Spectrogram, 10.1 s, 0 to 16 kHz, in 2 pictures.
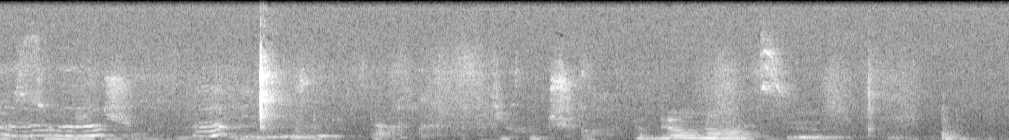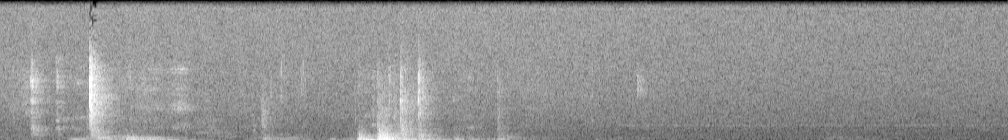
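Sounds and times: door closing: 0:04.8 - 0:07.7.

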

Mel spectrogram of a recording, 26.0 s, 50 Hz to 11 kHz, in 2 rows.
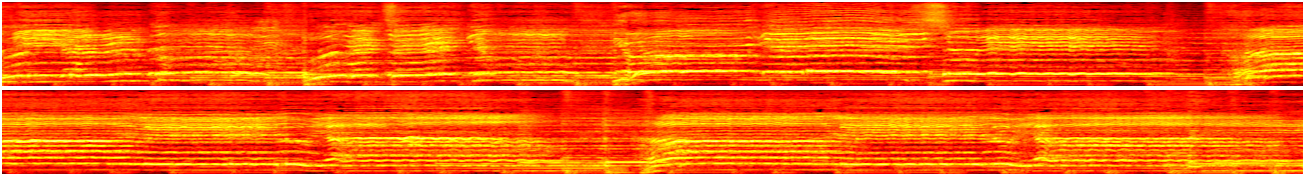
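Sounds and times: man and women singing worship song: 0:00.0 - 0:26.0.

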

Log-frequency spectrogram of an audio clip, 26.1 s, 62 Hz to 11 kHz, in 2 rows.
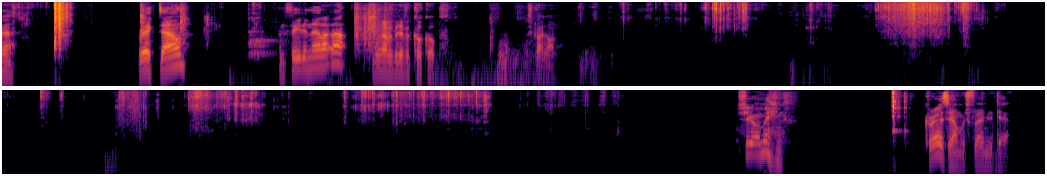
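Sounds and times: dry cane snapping and cracking: 0:00.6 - 0:00.9, 0:07.7 - 0:09.4, 0:10.9 - 0:12.3, 0:14.6 - 0:16.3, 0:17.4 - 0:19.1.

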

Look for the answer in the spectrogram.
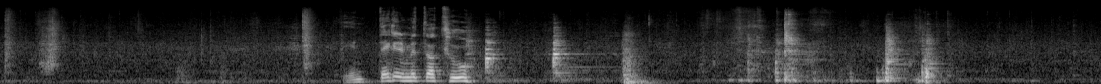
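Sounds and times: metal lids clanking on grill: 0:04.7 - 0:06.3, 0:07.2 - 0:09.6.

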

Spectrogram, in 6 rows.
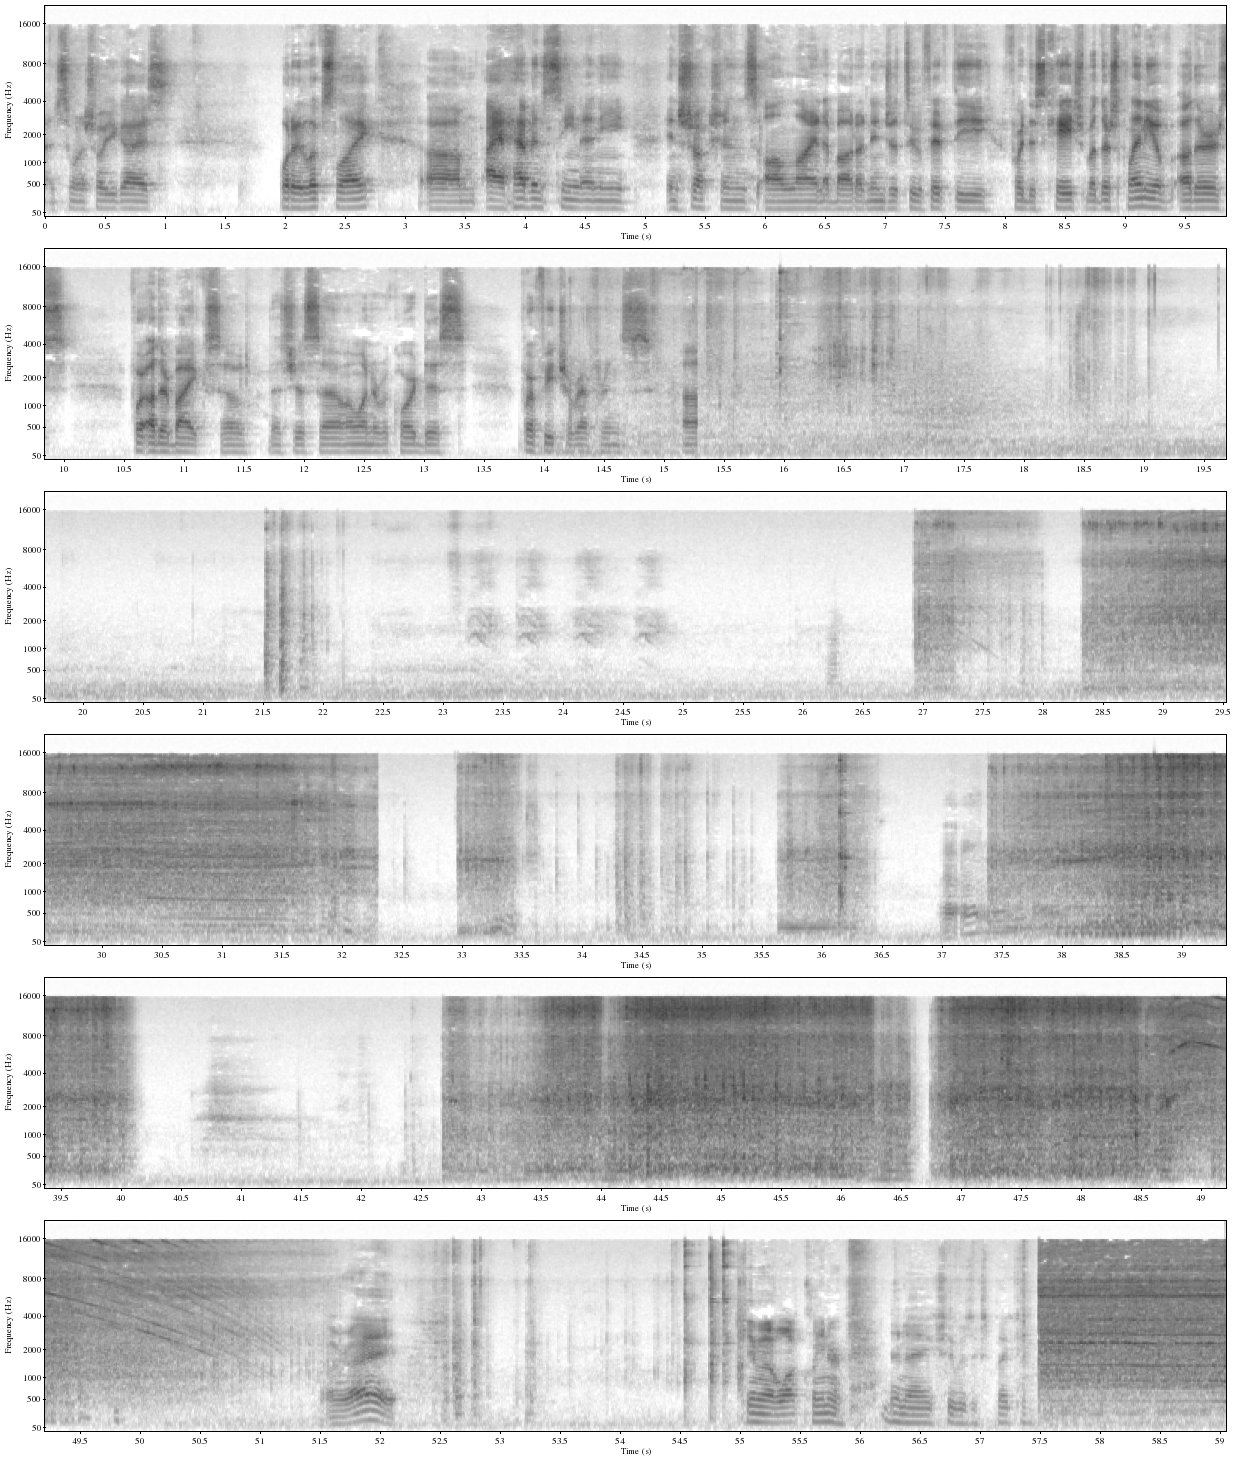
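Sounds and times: drill cutting through plastic: 0:26.9 - 0:32.3, 0:33.0 - 0:33.6, 0:35.6 - 0:36.5, 0:37.4 - 0:40.2, 0:42.7 - 0:51.5, 0:57.5 - 0:59.0
drill spinning down whine: 0:27.0 - 0:32.3, 0:35.6 - 0:36.5, 0:37.4 - 0:40.2, 0:42.7 - 0:51.5, 0:57.5 - 0:59.0.

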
